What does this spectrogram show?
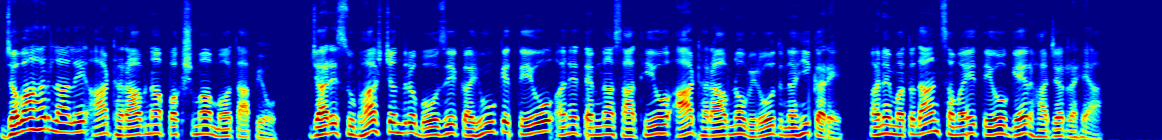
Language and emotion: Gujarati, neutral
